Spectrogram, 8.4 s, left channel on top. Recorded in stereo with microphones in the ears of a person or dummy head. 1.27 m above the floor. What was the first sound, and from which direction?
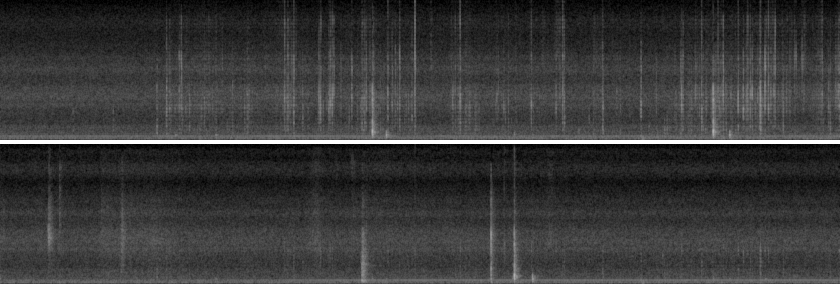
Crumpling, 80° left.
